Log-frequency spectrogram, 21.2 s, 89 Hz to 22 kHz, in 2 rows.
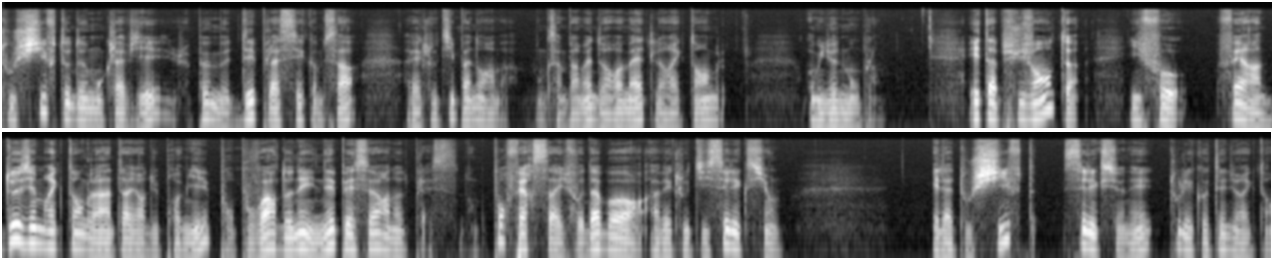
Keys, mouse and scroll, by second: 15.8 click, 18.8 click.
